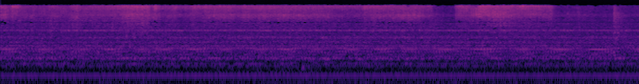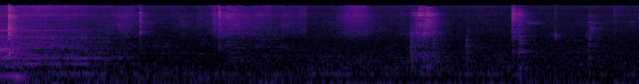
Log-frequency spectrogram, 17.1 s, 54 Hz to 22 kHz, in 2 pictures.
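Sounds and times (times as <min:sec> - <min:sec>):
cloth rubbing on spinning wood: 0:00.0 - 0:07.7
wood lathe motor running: 0:00.0 - 0:10.0.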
